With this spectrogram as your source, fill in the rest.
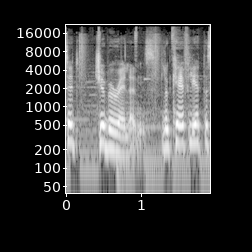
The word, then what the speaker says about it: gibberellin: because that's what bigi likes to do we pronounce it gibberellin look carefully at the spelling okay um the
